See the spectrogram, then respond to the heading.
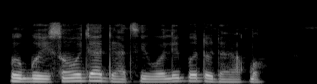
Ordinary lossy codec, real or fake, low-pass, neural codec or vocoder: Opus, 24 kbps; real; 7.2 kHz; none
